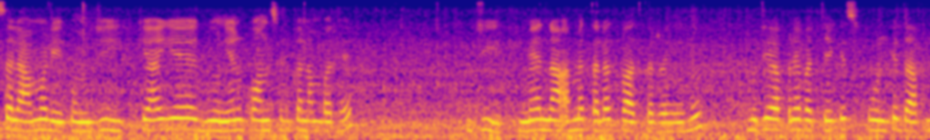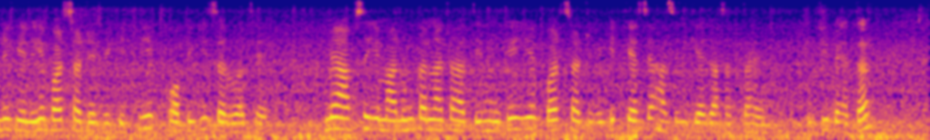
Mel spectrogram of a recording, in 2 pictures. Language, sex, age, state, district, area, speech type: Urdu, female, 30-45, Uttar Pradesh, Balrampur, urban, spontaneous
